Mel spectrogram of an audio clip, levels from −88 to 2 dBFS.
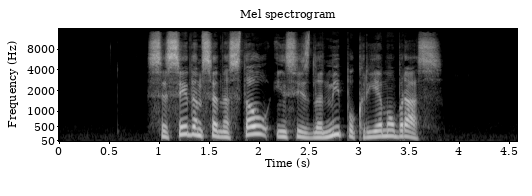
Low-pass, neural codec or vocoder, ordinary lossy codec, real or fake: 14.4 kHz; none; MP3, 96 kbps; real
